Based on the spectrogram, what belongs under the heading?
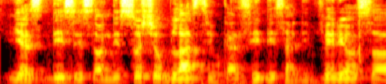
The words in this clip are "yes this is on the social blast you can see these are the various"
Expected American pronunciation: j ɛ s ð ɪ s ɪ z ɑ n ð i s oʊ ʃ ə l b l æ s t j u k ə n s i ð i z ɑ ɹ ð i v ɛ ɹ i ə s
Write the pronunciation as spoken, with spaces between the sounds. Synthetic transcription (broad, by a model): j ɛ s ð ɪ s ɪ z ɑ n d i s oʊ ʃ ə l b l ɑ s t j u k ə n s i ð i s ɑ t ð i v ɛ ɹ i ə s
